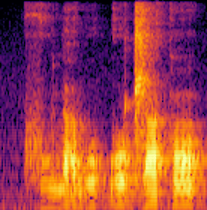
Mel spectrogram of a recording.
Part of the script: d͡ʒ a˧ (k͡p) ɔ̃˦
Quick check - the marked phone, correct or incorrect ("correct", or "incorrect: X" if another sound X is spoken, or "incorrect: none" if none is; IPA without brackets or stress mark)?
incorrect: k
